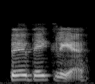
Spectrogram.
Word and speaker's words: Birbiglia: You say his name. It's Mike Birbiglia. – There we go, that's bad.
